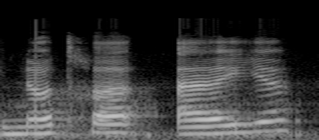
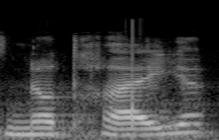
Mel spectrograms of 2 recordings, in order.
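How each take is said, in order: First: The two words are said separately. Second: The two words run together as one. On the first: "the words by themselves would be" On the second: "we kind of run them together... like one word"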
